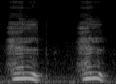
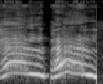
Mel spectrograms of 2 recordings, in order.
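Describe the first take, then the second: First: It is said quietly. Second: It is said loudly.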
